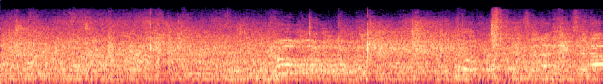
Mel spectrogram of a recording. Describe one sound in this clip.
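Young players call out in a large echoing arena.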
